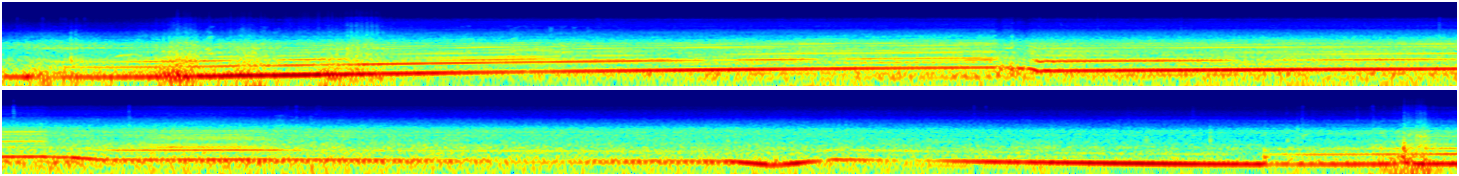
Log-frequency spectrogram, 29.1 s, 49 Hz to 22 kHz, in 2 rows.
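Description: Citroën Saxo 1.6 VTR's eight-valve four-cylinder petrol engine pulling under acceleration, its pitch climbing steadily for about ten seconds and then dropping with an upshift. A second upshift follows a few seconds later, and the engine then runs at steady revs, with a brief dip and recovery about two-thirds of the way through.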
